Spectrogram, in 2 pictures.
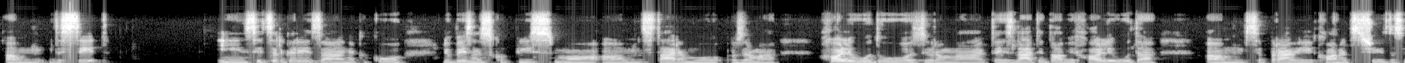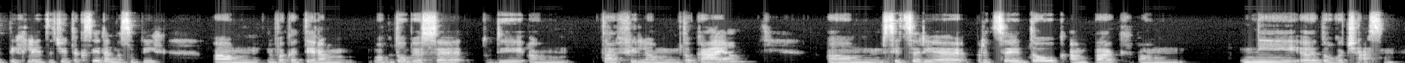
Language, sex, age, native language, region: Slovenian, female, 18-29, Slovenian, Southeast Slovenia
